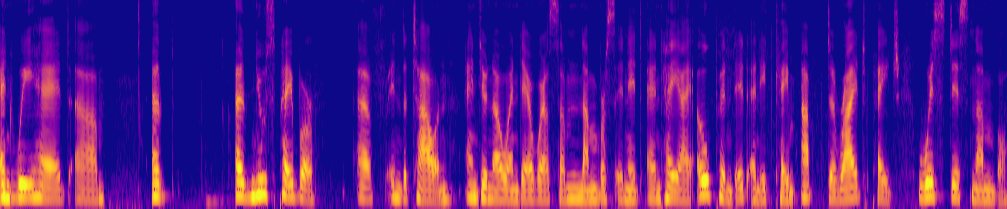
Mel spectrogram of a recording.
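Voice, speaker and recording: A woman with a German accent, very deep and low in pitch, at a fairly slow pace with fairly even intonation. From Germany. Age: 60s. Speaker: recovering alcoholic. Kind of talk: testimony. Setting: studio. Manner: halting.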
